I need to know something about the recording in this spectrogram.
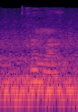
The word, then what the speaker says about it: Guerlain: I like the one from Guerlain.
